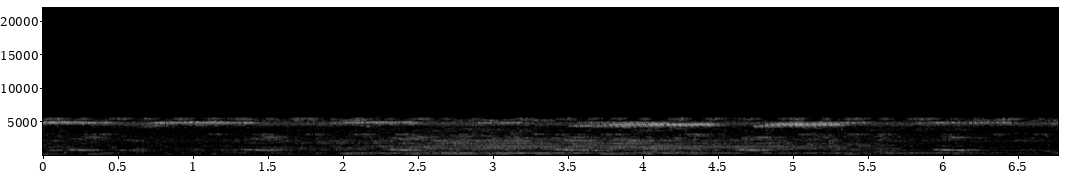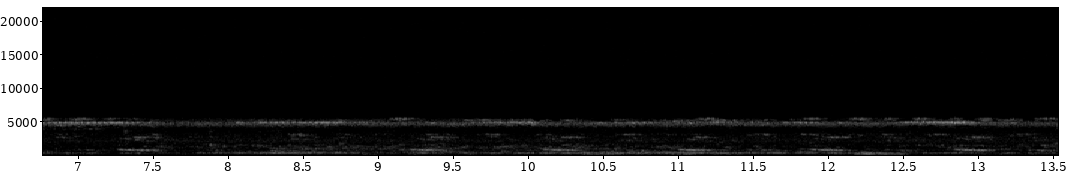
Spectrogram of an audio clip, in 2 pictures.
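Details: Night frog chorus by a lake: brief falling notes repeat every second or so beneath a constant high insect buzz, with a soft mid-pitched drone running throughout.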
